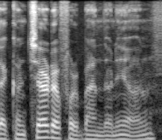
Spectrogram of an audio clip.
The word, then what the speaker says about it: bandoneon: Now I'm going to say this wrong. Bandoneon. Is that you said it perfectly well? – Perfect, right. Yes.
